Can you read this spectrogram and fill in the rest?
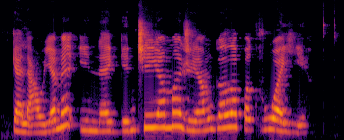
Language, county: Lithuanian, Tauragė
